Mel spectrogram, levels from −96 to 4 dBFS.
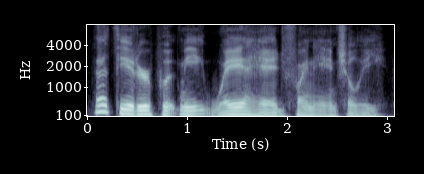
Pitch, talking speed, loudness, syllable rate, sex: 105 Hz, 135 wpm, -17 LUFS, 4.2 syllables/s, male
